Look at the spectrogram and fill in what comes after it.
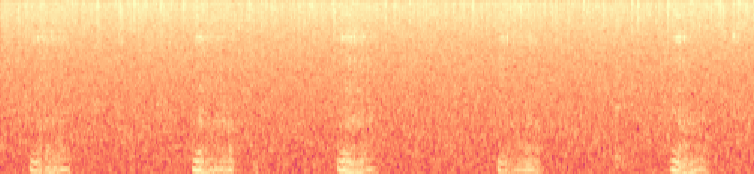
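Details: Sleeping little dog with a steady snore, five low rattling breaths at roughly one-and-a-half-second intervals, otherwise quiet.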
